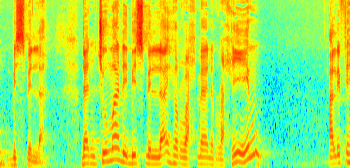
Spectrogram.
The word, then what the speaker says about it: bismillah: Asalnya bismillah. Dibaca nyambung bismillah.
